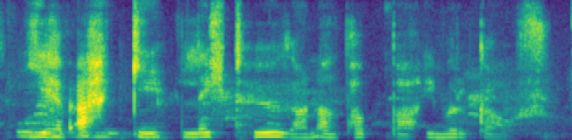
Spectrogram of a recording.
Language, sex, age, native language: Icelandic, female, 12, Icelandic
